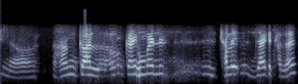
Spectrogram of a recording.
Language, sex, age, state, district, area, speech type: Maithili, female, 30-45, Bihar, Samastipur, urban, conversation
